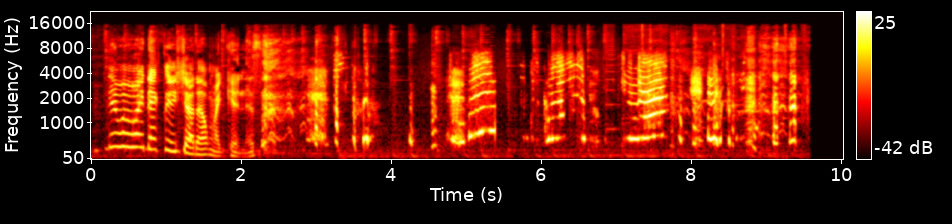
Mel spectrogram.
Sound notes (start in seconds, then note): 2.2 chuckles; 6.9 wailing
